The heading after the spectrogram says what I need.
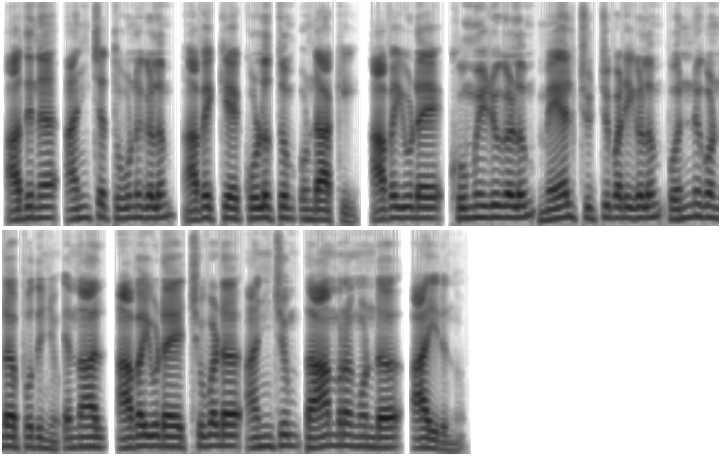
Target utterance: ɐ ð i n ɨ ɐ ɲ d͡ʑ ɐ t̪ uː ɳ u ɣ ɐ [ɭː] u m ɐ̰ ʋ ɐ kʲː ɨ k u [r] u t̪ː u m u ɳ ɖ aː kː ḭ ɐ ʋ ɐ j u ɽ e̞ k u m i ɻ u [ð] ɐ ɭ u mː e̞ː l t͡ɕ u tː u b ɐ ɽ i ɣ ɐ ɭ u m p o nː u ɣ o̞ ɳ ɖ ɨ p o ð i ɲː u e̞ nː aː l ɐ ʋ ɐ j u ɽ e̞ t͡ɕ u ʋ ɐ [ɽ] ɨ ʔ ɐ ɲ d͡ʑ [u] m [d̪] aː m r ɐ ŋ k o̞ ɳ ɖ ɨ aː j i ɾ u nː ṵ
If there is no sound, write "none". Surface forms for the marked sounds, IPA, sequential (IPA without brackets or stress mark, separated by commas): ɭ, ɭ, ɣ, ɽ, u, t̪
